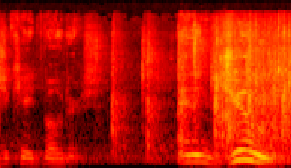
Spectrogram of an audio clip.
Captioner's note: applause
